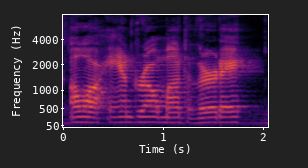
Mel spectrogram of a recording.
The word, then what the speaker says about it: Alejandro Monteverde: So it's directed by Alejandro Monteverde. I'm not going to say it like Americans. Alejandro Monteverde.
